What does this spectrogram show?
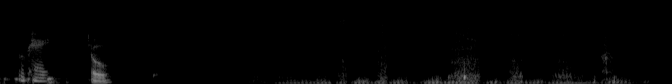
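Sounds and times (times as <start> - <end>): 
speech: 0.3 - 1.2
cat purring: 2.4 - 6.7.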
